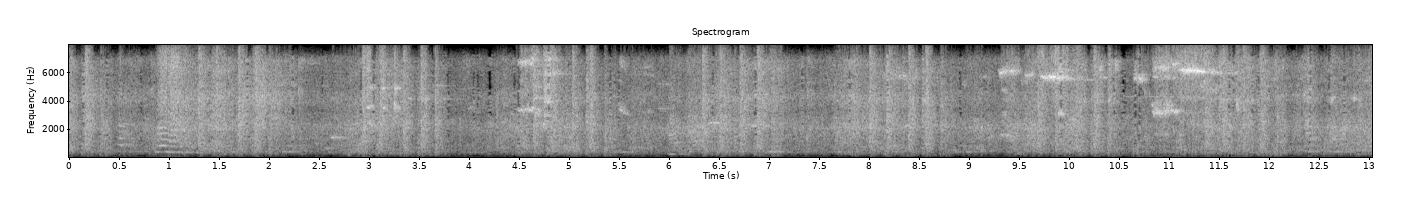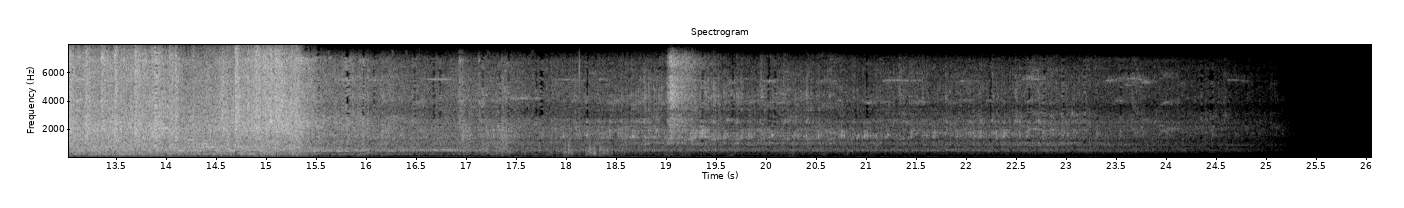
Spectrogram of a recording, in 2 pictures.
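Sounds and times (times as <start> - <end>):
train wheels clattering: 0.0 - 24.9
high-pitched wheel squeals: 9.2 - 11.8.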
